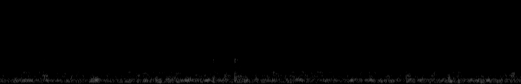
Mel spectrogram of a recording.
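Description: Faint scratching of a graphite pencil on paper in quick, short, repeated strokes, hatching in dark grass texture.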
